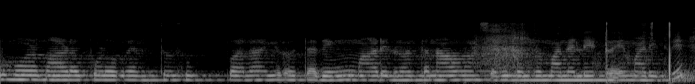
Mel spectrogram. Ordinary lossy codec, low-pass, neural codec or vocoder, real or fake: Opus, 32 kbps; 7.2 kHz; none; real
